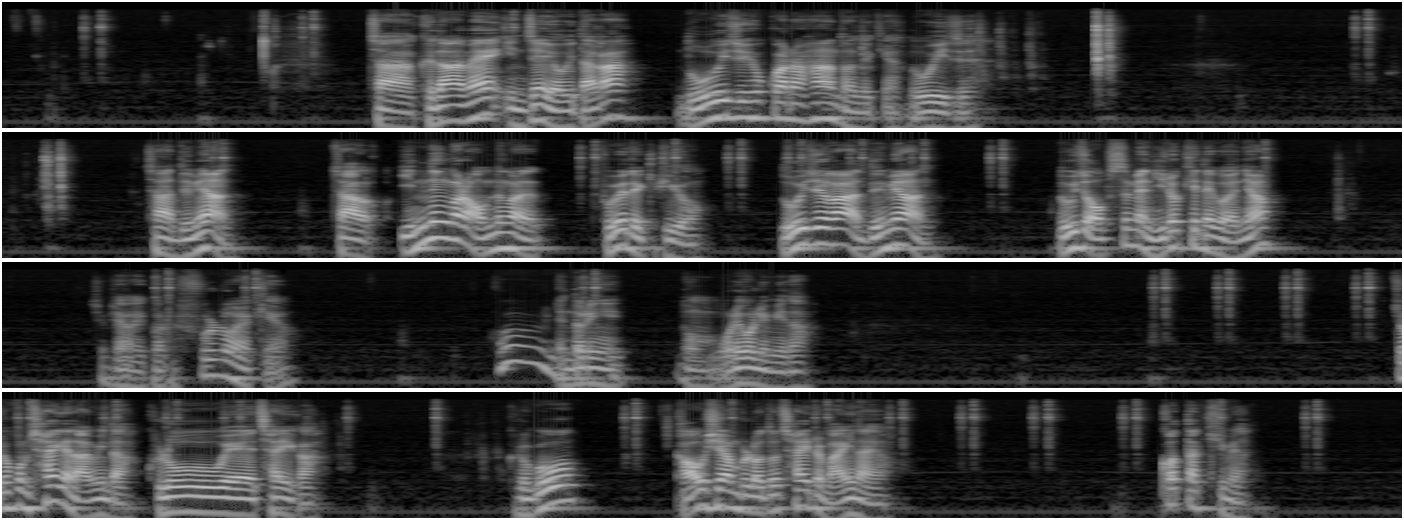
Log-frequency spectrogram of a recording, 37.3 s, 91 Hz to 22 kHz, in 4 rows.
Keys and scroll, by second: 5.8 ctrl+space, 6.2 n, 7.4 Return, 9.6 Return, 17.0 ctrl+2, 18.2 Escape, 30.2 ctrl+2, 31.2 Escape.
